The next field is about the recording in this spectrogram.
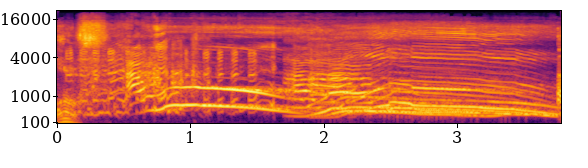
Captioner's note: howling; kids howling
